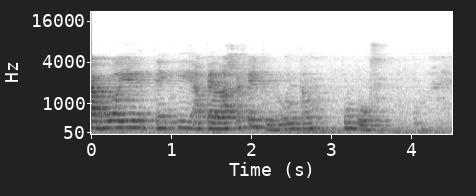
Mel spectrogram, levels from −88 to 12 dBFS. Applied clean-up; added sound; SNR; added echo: none; none; none; reverberation time 0.9 s.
